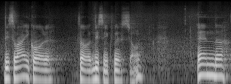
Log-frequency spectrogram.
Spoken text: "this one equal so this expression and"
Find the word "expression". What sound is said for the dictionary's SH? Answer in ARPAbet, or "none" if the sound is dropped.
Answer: none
